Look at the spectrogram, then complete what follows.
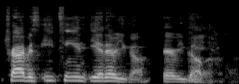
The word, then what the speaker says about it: Travis Etienne: Yeah, Travis Etienne. Yeah, I forgot how to say his name. Travis Etienne.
